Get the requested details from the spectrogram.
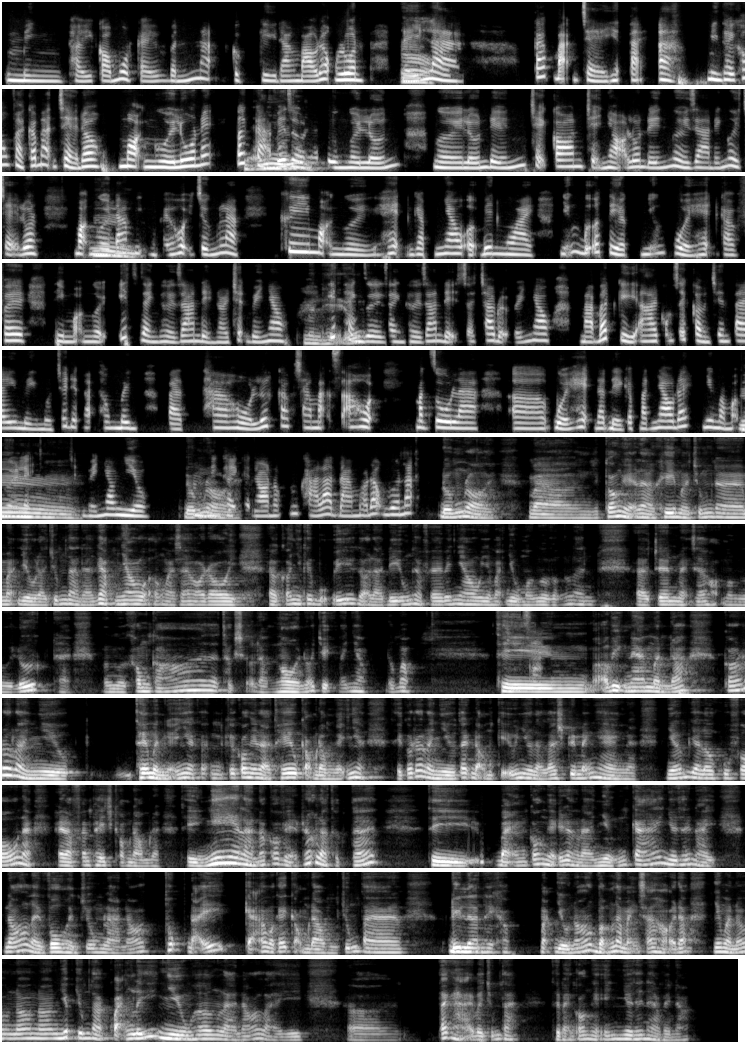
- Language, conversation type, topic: Vietnamese, podcast, Bạn thấy mạng xã hội ảnh hưởng đến cộng đồng như thế nào?
- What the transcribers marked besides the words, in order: tapping; unintelligible speech; in English: "fanpage"; other background noise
